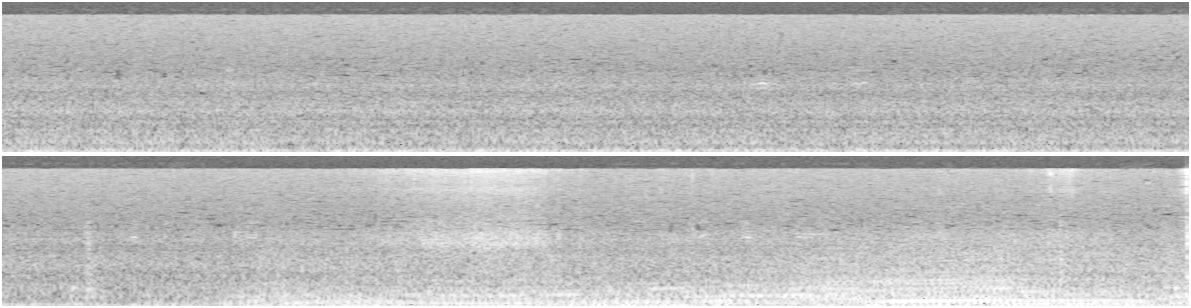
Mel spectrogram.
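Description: Car engine and road rumble heard from inside the cabin: a low steady rumble while the car sits still, then, about seven seconds in, a louder engine hum that keeps building as the car pulls away.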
